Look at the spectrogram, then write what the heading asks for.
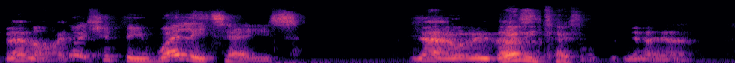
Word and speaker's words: velites: No, it should be wellites.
